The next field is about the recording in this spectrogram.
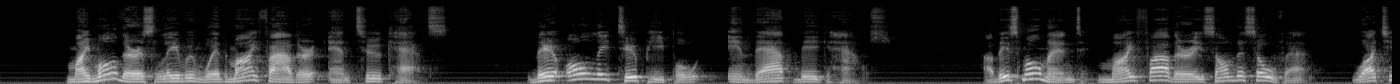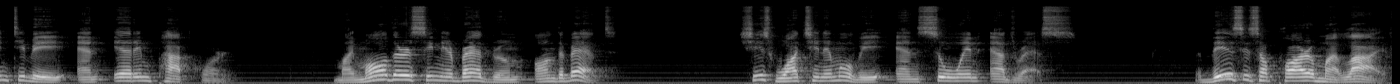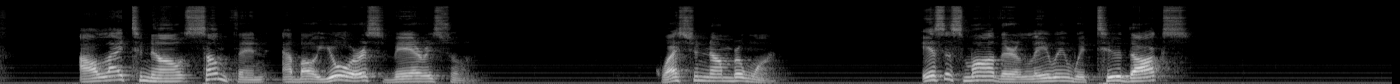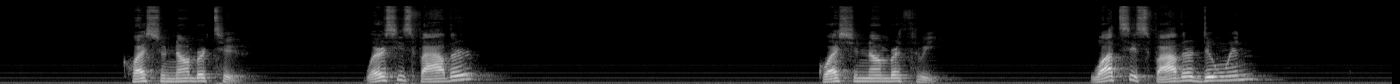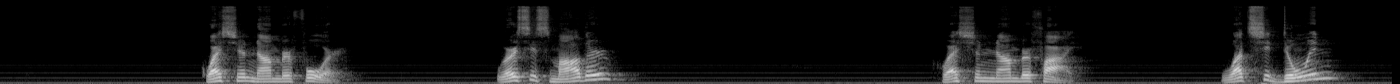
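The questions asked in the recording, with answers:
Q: Is his mother living with 2 dogs?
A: No, with 2 cats

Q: Where's his father?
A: On the sofa

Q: What's his father doing?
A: Watching TV and eating popcorn

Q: Where's his mother?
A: In her bedroom on the bed

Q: What's she doing?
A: Watching a movie and sewing a dress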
